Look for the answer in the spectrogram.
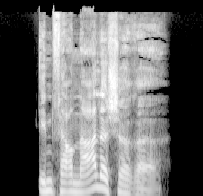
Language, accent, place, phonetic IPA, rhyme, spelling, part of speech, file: German, Germany, Berlin, [ɪnfɛʁˈnaːlɪʃəʁə], -aːlɪʃəʁə, infernalischere, adjective, De-infernalischere.ogg
- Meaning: inflection of infernalisch: 1. strong/mixed nominative/accusative feminine singular comparative degree 2. strong nominative/accusative plural comparative degree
